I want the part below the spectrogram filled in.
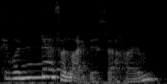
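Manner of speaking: ordinary delivery, nothing marked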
